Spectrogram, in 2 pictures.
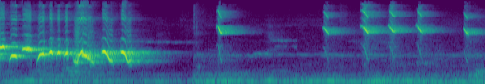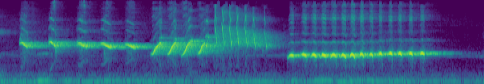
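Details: White-rumped shama pancingan song for prompting silent, stressed birds: quick slurred trills, a pause, high sharp chip notes, steady repeated whistled phrases, a buzzy rising run and a final fast even trill.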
